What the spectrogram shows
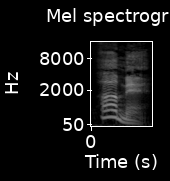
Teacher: say the word for rain, it's ame. It's higher than lower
